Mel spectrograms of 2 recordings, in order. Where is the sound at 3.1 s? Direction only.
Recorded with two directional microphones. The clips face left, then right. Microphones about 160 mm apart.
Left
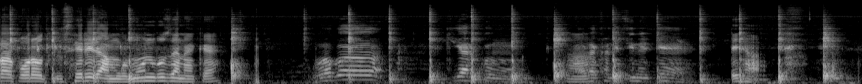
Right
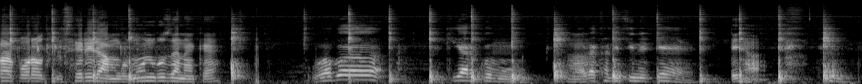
35° right (ahead or behind).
